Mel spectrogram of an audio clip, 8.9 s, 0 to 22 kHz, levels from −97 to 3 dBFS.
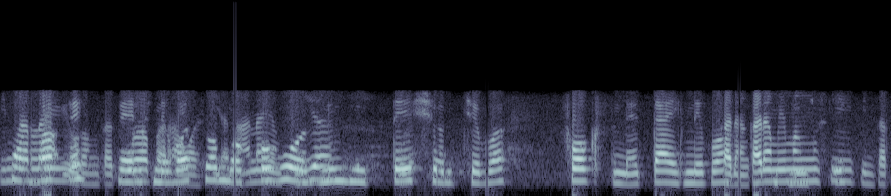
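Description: Running under the whole thing is the Bluetooth CVSD headset codec. Nothing gets through above 3.8 kHz, and the line band sits roughly between 200 Hz and 3.5 kHz, so the speech is boxed in and dull. CVSD sends one bit per sample saying up or down, with an adapting step. When the signal moves faster than the step can follow, the sound distorts. That shows up as scratchy sibilants, and a steady granular hiss sits underneath, consistent with a 64 kbps CVSD link.

From 0.07 to 3.19 s the speech keeps dipping and getting chewed away, about 1.5 s of it in total, with the deepest drops around 15 dB. This is likely speech suppressed in double talk: the echo canceller couldn't tell the talker from the far end's audio coming back and ducked both.

Right in the middle of that, at 2.35 to 2.37 s, there's a gap between chunks: a hard-edged hole of about 21 ms. It comes back at 4.87 to 4.89 s and 7.39 to 7.41 s, spaced about 2.5 s apart. 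That spacing points to audio handled in 2.5 s blocks with a bit of dead air left at each join. No audio is actually lost, but you hear a clean little dropout each time.

From 3.45 to 3.83 s there's an echo leak. A very faint copy of the voice trails about 384 ms behind, likely from a speakerphone whose canceller let some of its mic pickup slip back into the call.

Double-talk suppression comes back three more times. The first is short and shallow, about 5 dB over roughly 150 ms between 3.53 and 3.67 s, overlapping the echo. The second is another mild dip between 4.36 and 4.57 s. The last is the worst, from 7.66 to 8.49 s, where the speech sinks by around 25 dB for about 0.7 s and nearly vanishes in places.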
